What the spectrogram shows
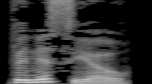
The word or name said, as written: vinicio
